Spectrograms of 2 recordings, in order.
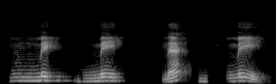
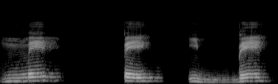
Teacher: Para falar P ou B, eu toco os lábios, né? São consoantes bilabiais.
